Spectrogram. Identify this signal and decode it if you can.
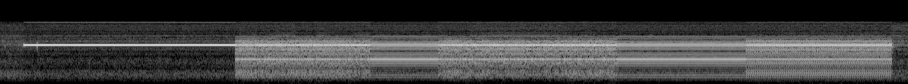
Cassette data (Kansas City type), 1200 baud, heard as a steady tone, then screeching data.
